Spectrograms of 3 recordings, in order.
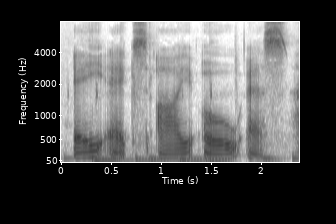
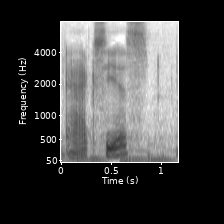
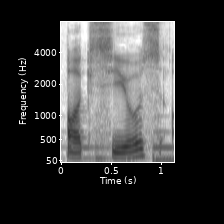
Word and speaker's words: Axios: A X I O S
